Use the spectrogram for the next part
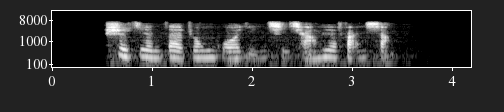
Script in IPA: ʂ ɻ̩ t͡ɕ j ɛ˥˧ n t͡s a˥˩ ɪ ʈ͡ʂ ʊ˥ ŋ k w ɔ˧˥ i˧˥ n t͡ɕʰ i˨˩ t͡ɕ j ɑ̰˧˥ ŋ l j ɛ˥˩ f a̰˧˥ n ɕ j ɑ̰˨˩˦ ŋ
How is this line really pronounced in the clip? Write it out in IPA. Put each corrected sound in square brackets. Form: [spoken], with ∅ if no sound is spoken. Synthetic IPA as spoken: ʂ ɻ̩ t͡ɕ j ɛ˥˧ n t͡s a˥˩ ɪ ʈ͡ʂ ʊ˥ ŋ k w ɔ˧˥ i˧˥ n t͡ɕʰ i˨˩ [t͡ɕʰ] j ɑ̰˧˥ ŋ l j ɛ˥˩ f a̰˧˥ n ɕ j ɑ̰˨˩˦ ŋ

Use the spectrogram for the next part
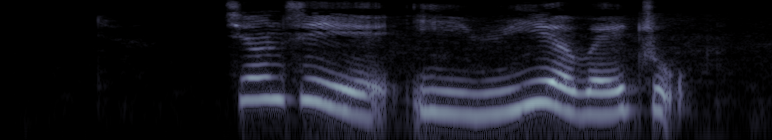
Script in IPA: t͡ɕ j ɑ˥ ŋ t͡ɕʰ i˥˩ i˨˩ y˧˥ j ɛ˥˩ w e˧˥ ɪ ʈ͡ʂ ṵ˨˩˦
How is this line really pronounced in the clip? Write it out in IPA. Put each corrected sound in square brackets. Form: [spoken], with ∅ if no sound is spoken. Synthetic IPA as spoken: t͡ɕ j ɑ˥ ŋ [t͡ɕ] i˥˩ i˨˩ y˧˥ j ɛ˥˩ w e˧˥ ɪ ʈ͡ʂ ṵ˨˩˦

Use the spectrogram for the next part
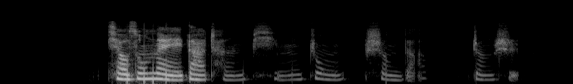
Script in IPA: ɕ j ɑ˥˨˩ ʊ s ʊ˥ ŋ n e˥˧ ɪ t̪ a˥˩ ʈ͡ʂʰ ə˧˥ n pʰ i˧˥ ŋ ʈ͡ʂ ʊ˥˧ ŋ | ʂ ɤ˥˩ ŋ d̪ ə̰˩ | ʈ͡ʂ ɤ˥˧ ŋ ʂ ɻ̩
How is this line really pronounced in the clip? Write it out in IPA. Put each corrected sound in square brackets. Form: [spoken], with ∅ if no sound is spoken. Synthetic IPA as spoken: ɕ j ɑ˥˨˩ ʊ s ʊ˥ ŋ n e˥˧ ɪ t̪ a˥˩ ʈ͡ʂʰ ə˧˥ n pʰ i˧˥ ŋ ʈ͡ʂ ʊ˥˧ ŋ | ʂ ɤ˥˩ ŋ d̪ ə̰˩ | ʈ͡ʂ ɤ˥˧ ŋ ʂ ɻ̩

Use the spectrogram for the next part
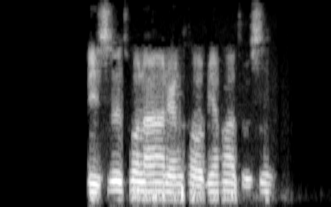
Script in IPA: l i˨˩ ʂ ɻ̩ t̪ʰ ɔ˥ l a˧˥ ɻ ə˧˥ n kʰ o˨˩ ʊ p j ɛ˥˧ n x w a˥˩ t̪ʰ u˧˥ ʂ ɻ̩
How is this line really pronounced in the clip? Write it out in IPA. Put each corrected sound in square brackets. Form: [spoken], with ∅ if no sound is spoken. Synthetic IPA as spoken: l i˨˩ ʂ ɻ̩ t̪ʰ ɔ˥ l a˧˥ ɻ ə˧˥ n kʰ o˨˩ ʊ p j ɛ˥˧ n x w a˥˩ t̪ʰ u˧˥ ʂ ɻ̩

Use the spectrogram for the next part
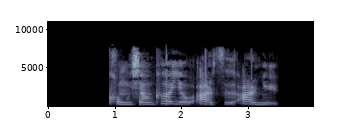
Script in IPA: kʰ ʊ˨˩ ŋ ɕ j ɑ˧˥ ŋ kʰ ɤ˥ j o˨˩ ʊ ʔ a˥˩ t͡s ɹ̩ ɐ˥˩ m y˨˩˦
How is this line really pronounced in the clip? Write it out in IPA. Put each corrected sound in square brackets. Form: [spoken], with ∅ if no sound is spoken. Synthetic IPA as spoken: kʰ ʊ˨˩ ŋ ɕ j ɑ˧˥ ŋ kʰ ɤ˥ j o˨˩ ʊ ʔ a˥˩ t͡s ɹ̩ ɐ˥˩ [n] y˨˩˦

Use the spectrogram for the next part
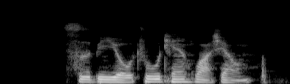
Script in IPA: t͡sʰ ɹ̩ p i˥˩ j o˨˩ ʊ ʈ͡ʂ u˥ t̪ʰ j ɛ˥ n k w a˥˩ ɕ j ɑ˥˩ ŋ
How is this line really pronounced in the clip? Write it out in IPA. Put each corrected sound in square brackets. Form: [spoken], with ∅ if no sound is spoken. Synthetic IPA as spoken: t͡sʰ ɹ̩ p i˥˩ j o˨˩ ʊ ʈ͡ʂ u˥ t̪ʰ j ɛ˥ n [x] w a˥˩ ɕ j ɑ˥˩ ŋ

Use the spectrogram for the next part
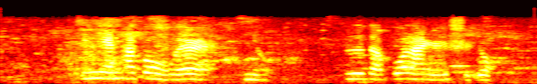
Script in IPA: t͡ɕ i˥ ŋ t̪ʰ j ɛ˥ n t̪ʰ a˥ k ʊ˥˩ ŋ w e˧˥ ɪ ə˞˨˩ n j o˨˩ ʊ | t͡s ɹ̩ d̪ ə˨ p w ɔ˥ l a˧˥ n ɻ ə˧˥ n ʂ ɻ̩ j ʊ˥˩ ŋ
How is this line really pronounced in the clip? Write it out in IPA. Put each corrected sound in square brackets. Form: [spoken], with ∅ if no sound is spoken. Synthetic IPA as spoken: t͡ɕ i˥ [n] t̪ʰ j ɛ˥ n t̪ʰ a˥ k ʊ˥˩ ŋ w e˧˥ ɪ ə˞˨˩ n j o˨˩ ʊ | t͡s ɹ̩ d̪ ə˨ p w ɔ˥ l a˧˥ n ɻ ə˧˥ n ʂ ɻ̩ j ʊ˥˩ ŋ

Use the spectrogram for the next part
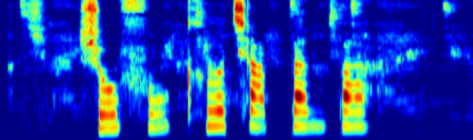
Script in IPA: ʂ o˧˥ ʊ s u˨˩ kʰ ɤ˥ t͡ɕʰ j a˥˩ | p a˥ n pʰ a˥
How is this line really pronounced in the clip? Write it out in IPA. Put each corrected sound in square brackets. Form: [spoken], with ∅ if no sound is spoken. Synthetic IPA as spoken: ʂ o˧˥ ʊ [f] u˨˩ kʰ ɤ˥ t͡ɕʰ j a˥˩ | p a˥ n [p] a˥

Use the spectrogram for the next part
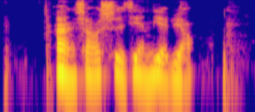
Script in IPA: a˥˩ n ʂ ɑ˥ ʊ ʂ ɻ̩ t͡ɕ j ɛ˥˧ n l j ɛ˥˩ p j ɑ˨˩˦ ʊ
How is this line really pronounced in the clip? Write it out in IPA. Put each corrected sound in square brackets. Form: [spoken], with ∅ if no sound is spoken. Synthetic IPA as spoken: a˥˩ n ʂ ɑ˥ ʊ ʂ ɻ̩ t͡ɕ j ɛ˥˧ n l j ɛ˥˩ p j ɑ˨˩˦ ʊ

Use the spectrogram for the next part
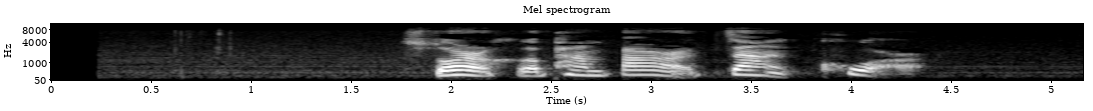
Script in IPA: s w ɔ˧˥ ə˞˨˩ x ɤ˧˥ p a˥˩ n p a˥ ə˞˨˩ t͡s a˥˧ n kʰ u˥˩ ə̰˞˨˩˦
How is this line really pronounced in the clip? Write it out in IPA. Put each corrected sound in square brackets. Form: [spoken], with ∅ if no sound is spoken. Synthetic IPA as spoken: s w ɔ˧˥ ə˞˨˩ x ɤ˧˥ [pʰ] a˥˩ n p a˥ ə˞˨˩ t͡s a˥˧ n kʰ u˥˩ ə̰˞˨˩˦

